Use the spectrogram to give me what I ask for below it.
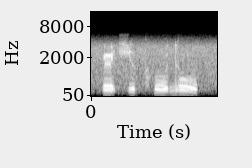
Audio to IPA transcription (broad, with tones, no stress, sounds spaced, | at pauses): ɭ ḭ˦ ç ɯ˨ kʰ u˨˦ d u˦˨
